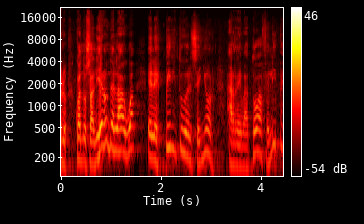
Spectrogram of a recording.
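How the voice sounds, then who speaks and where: The speaker has an animated tone at a moderate pace. Noticeable background noise runs underneath. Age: 60s. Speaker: preacher. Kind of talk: sermon.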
